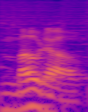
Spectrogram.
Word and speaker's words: Muto: unlocked or i mean it's pronounced moto but in what world does m-u-t-o get pronounced moto i mean i'm sure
